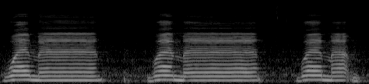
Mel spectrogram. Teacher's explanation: امالہ نہیں کریں گے ہم، آواز وما کر کے نہیں پڑھیں گے. عربی ایکسنٹ میں پڑھیں گے، باریکی سے پڑھیں گے، لیکن آواز کو اوپر لے کے جائیں گے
